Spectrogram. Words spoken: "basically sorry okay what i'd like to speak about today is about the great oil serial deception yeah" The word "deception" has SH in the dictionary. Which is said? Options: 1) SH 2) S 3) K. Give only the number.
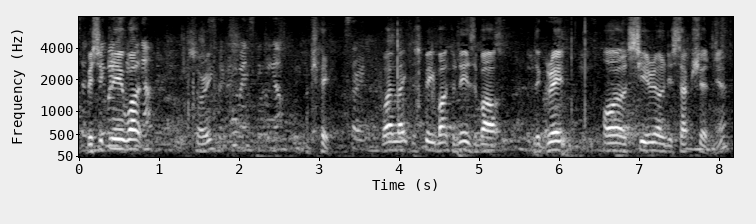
1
